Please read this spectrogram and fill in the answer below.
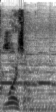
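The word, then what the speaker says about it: Worzel: Warzil. How do you pronounce the last name? I don't believe I've introduced myself yet. My name is Warzel.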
